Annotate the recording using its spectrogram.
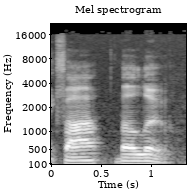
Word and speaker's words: Fabaloo: It took me a long, long time to learn how to pronounce this, so yeah. – Go with me. Fabaloo. – Oh, Fabaloo. Gotcha. I thought Fabaloo. You said 50 Lou.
